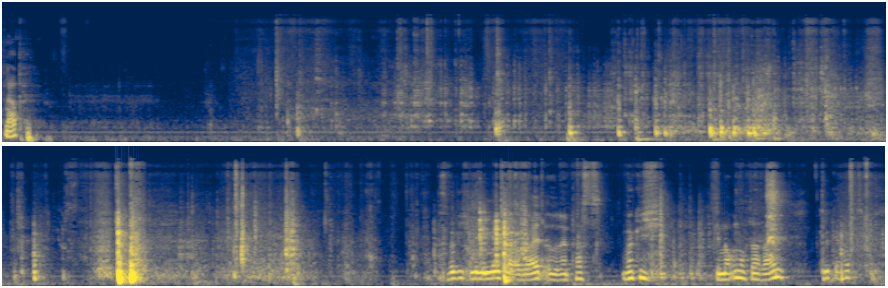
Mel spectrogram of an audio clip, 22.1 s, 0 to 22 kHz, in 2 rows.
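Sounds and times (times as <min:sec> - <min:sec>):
plastic filter knocking and scraping: 0:04.7 - 0:17.8.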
